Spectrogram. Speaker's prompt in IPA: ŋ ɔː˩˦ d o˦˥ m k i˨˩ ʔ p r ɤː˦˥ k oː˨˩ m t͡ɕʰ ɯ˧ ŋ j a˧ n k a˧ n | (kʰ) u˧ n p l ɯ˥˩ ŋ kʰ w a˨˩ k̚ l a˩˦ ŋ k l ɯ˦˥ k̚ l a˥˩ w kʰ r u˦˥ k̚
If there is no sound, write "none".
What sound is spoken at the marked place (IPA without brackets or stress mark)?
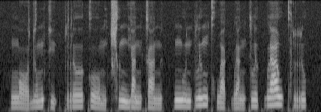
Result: ŋ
